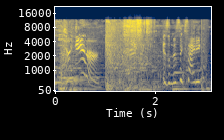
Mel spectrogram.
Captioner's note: poof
